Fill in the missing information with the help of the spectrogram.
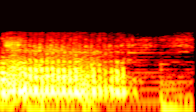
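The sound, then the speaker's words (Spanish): A voice imitates the buzz of a watch's cricket alarm: a low, rough, rapidly pulsing drone held for about a second, loud and steady before it trails off. “Se llama cricket porque el sonido que hace es como un zumbido, hace”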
